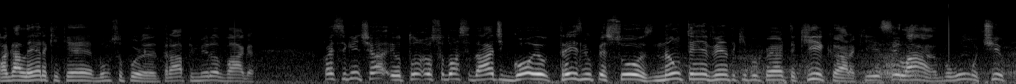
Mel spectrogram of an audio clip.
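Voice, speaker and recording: With a dark, mellow tone and a high pitch, a man talks at a fairly quick pace using ordinary pitch variation. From Mato Grosso, Brazil. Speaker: iOS developer. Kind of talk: casual chat.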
